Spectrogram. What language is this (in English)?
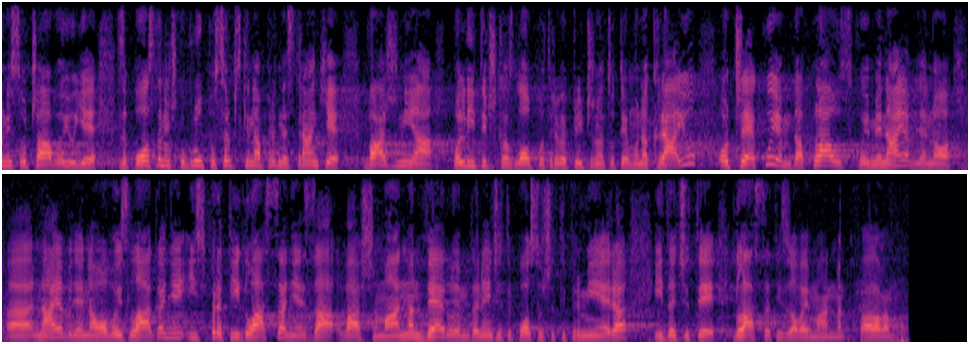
Serbian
